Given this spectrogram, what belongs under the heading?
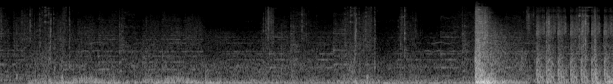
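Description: Gunfire in PUBG Mobile, a rattle of shots under game noise with one sharp, louder burst near the end, heard through the game's mix without speech.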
